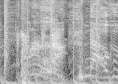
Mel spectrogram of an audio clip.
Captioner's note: Mon-Gor growls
